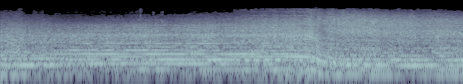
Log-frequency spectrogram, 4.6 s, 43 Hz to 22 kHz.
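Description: Several BMW race cars battle side by side down a Nürburgring straight during the 24-hour race, their engines droning loudly and steadily close by, with one car's pitch sweeping downward as it passes.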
